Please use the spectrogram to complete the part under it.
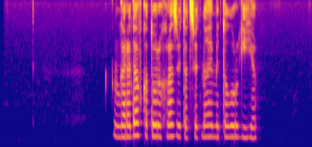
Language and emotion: Russian, neutral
